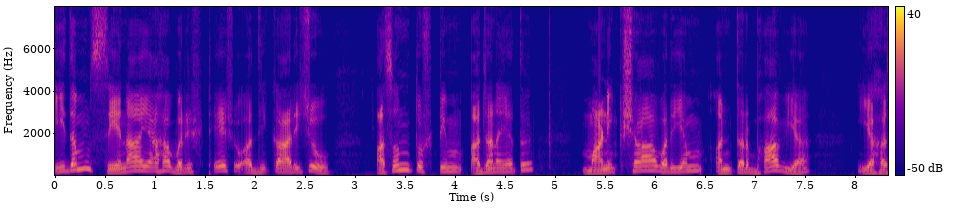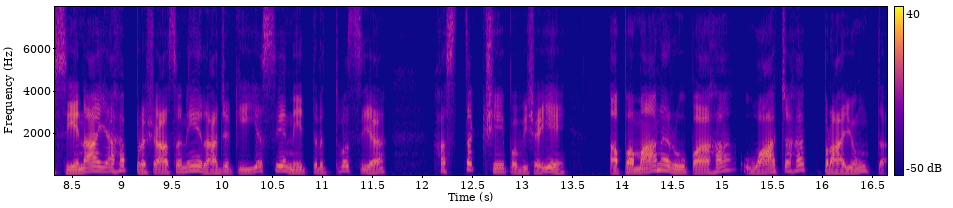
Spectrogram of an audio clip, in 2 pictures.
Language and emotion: Sanskrit, neutral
